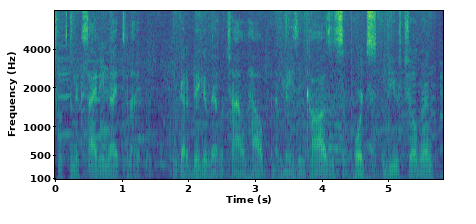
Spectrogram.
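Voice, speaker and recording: A man rattles along at a very fast pace while clear music plays behind him. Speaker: auctioneer. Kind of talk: interview answer. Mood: warm, upbeat. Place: hall.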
